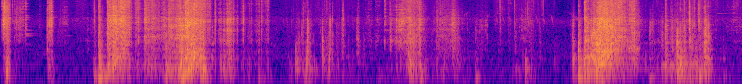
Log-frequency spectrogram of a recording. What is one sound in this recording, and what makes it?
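Loose sand pours and rattles into a wheelbarrow.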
